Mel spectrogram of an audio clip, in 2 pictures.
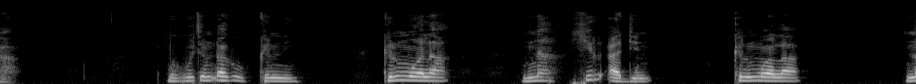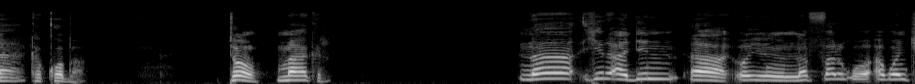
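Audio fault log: Throughout, AAC compression: nothing comes through above about 12.1 kHz, so the speech sounds dull and smeared, with a fizzy, warbly edge on sibilants. That's likely a low-bitrate AAC-LC encode, and the damage fits something around 32 kbps.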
